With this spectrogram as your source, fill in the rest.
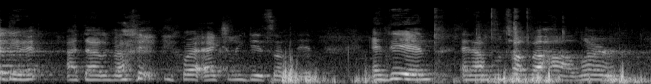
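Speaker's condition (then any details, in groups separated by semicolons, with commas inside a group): No condition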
